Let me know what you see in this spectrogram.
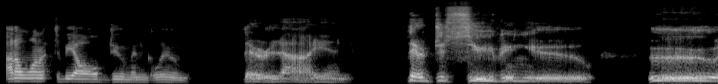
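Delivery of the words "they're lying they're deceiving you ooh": much lower, slow, ominous warning; spooky conspiracy voice. Pretend. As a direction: creep them out like a doom prophet.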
